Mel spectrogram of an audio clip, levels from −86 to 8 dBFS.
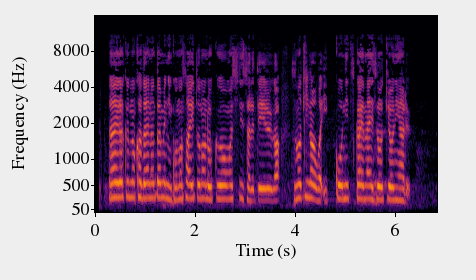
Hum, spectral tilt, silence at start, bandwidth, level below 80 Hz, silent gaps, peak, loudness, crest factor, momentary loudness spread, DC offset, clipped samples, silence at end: none; -2.5 dB/octave; 0.25 s; 11 kHz; -80 dBFS; none; -6 dBFS; -23 LUFS; 16 dB; 7 LU; under 0.1%; under 0.1%; 0.55 s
